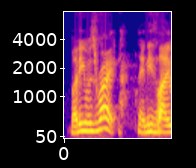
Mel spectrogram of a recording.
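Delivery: ordinary talk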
